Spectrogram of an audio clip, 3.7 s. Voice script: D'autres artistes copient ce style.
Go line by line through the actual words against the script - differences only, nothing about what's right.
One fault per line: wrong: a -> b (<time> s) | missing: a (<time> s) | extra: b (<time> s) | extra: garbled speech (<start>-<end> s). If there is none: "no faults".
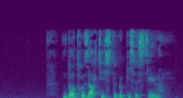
no faults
